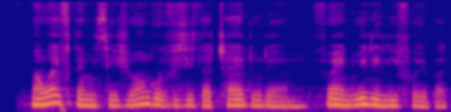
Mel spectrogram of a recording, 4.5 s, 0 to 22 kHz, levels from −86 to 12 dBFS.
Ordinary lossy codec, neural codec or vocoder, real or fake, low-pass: none; vocoder, 48 kHz, 128 mel bands, Vocos; fake; none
